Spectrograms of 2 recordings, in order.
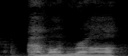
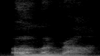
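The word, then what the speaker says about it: Omon Ra: by the cover art it's Victor pal Evans Ammon ra not Oman ra as it looks to be I'm assured that is the correct pronunciation it's a postmodern fiction and what it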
